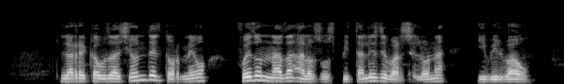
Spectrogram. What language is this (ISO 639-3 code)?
spa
